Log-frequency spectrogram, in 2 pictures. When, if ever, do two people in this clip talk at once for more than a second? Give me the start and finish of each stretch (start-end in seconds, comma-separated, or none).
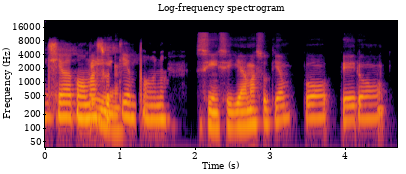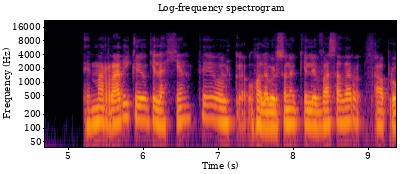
none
